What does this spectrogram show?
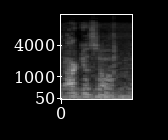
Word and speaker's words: Arkansas: that welcome to our well i say our kansas because that's how it's spelled but it's arkansas at we got our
